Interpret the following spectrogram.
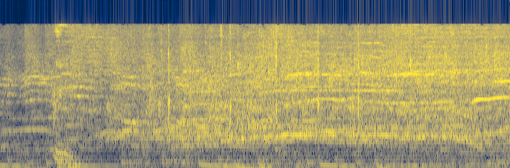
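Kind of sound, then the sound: crowd, crowd applause and cheering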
